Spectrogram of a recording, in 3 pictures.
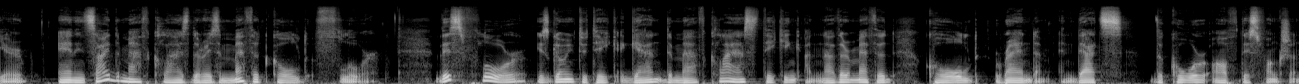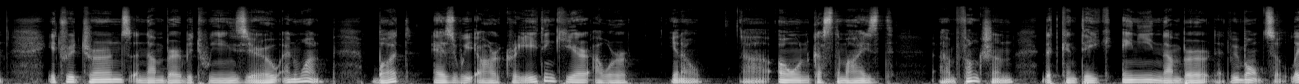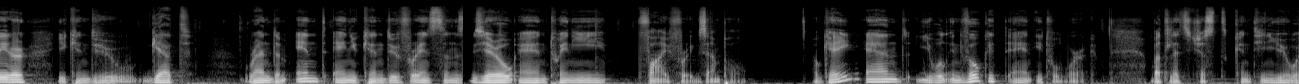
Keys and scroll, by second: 17.2 Escape, 17.5 Up, 17.6 Left, 18.5 Right, 18.8 ctrl+shift+Left, 19.3 ctrl+shift+Right, 23.4 Right, 23.5 Left, 25.8 Down, 28.3 Tab, 32.5 Escape, 33.0 Right, 34.7 ctrl+shift+Left, 37.5 ctrl+Left, 38.6 Left.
